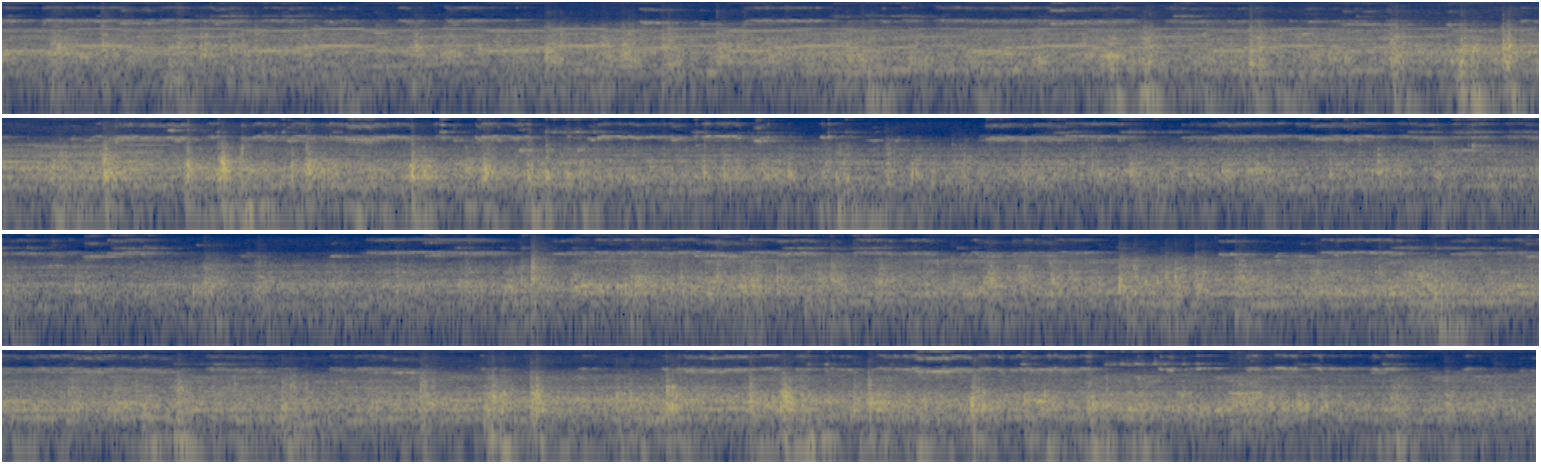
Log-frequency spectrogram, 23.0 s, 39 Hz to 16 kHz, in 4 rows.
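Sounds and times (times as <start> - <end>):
toy train clattering: 0.0 - 23.0.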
